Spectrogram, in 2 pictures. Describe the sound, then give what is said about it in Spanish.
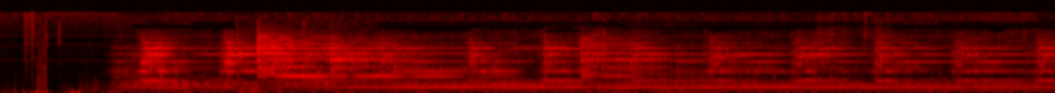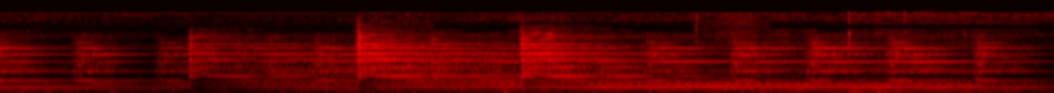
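Church bells ring from the parish church tower of Torre de Juan Abad, a melodic sequence of many bell strikes whose resonant tones overlap and hum continuously throughout. “Así suenan las campanas de la iglesia de la Torre de Juan Abad.”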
